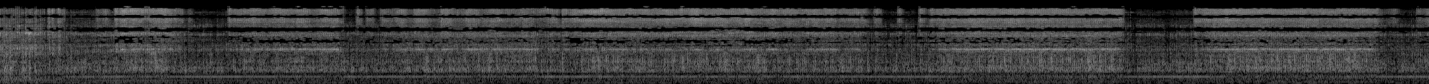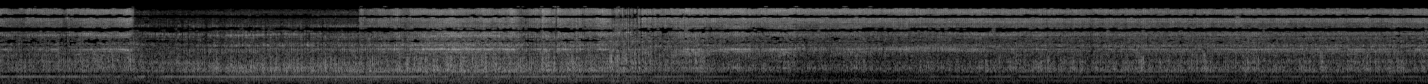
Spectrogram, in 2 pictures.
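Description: Variable-speed angle grinder with a zirconia flap disc grinding a zinc boat anode, working against its hard white zinc hydroxide crust. It runs steadily, with a few brief dips in level. The crust is hard and slow to grind through.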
